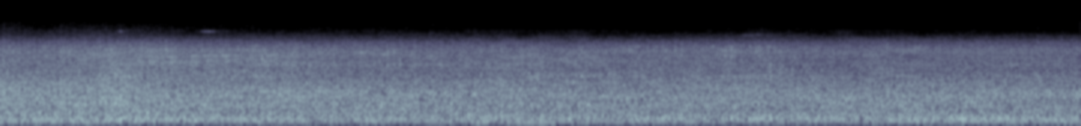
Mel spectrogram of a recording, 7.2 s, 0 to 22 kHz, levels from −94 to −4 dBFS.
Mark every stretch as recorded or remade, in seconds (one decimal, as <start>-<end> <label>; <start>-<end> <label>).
0.0-3.1 recorded; 3.1-4.2 remade; 4.2-5.5 recorded; 5.5-6.2 remade; 6.2-7.2 recorded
